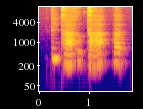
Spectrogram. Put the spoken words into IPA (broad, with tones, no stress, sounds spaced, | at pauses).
k ɪ˥ ŋ kʰ aː˨˥ h ʊ˧ k̚ t̪ aː˨˥ | ɐ˧ t̚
